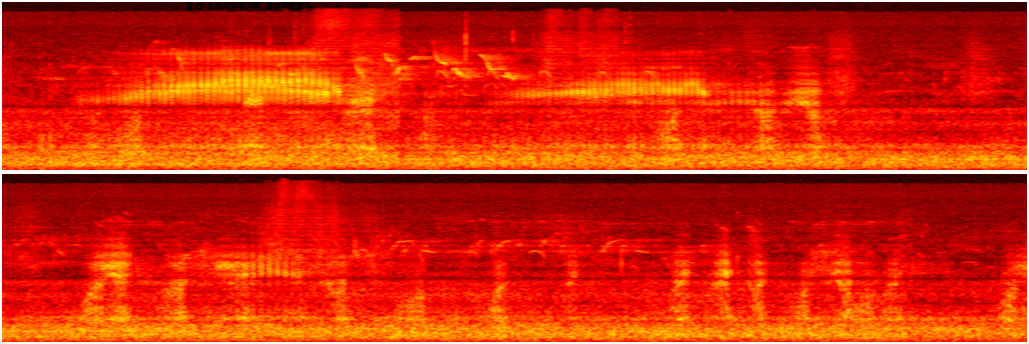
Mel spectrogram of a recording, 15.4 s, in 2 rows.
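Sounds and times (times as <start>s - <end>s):
frog chorus of rasping calls: 0.0s - 15.3s.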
